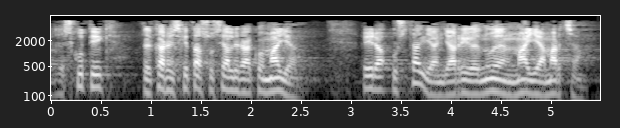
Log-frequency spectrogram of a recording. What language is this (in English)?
Basque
